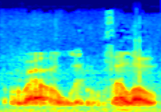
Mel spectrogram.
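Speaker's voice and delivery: deep, loud croaky frog; old frog greeting the unicorn, deep and froggy; deep frogish voice. Acted. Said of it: "in a deep frogish voice".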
